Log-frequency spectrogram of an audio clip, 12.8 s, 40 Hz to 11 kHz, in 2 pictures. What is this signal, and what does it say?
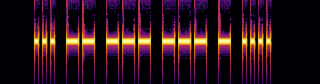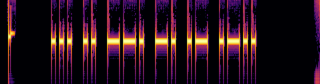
Morse code, heard as a keyed tone, about 15 wpm, 700 Hz. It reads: SMOOTH SIGNAL
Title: Sentences from Top 1400 Words - New Word Drill - 15wpm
